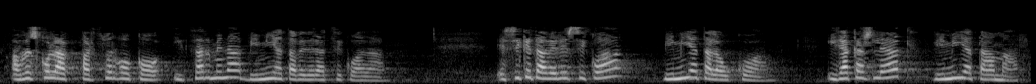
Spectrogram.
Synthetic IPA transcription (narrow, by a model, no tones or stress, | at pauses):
awre̞sko̞lak̚paɾt͡suaɾɣ̞o̞ko̞it͡saɾme̞naβimiʎat̪aβ̞e̞ð̞e̞ɾat͡siko̞að̞a | e̞sike̞t̪aβ̞e̞ɾe̞siko̞a | bimiʎat̪alawko̞a | iɾakazle̞akbimiʎat̪aːmar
